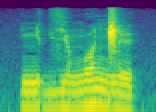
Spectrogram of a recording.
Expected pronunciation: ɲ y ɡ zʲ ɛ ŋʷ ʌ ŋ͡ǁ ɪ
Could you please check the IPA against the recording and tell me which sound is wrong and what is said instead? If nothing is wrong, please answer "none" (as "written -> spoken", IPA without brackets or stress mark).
y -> ɪ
